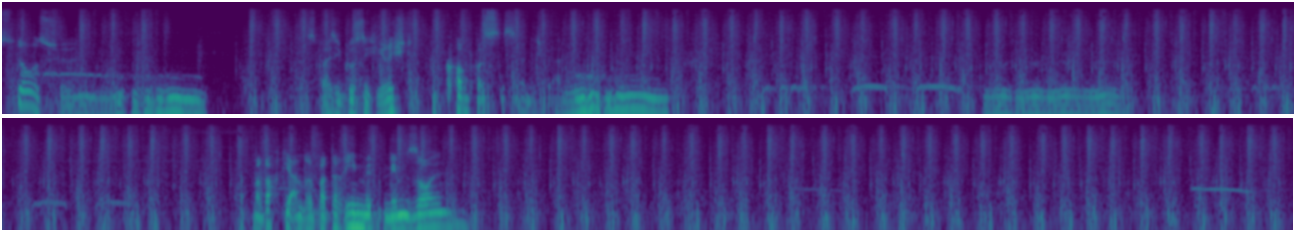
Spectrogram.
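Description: Footsteps rustle steadily through low undergrowth.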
